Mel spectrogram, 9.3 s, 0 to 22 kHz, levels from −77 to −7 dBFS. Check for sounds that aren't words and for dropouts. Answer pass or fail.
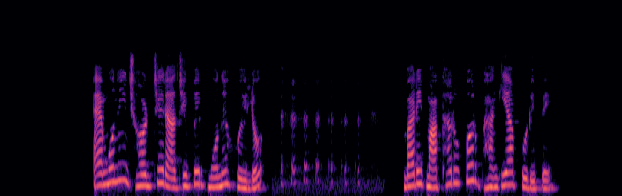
fail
